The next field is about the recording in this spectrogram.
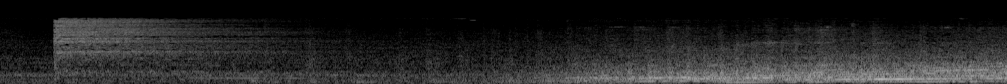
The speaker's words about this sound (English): After spreading out our sleeping mats, we're passably comfortable, falling into a surreal world where dreams hold sway, just as the first of many freight trains roars by.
